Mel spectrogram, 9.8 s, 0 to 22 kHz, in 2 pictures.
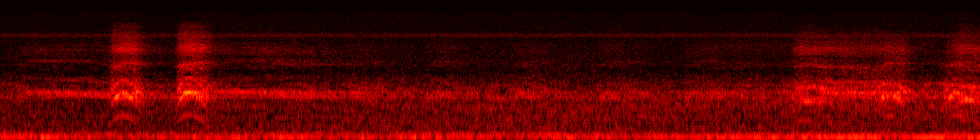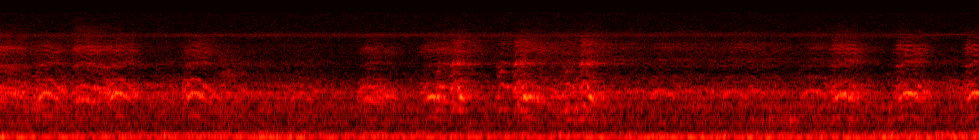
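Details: Scattered caws, some paired, then a long stretch of repeated harsh calls from many crows; roughly 30 to 40 birds gather each evening in trees in front of a house.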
